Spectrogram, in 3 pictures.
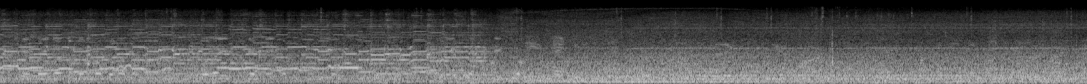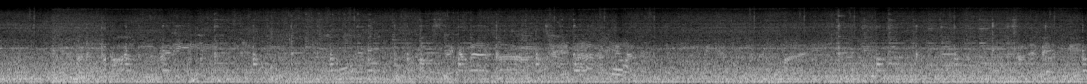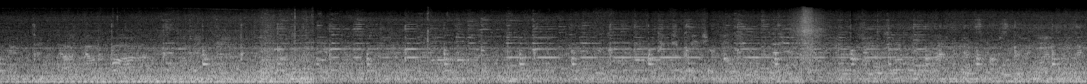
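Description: Tour coach engine and road noise heard from inside the moving bus, a steady low hum. Music with held tones plays over it in the first few seconds.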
